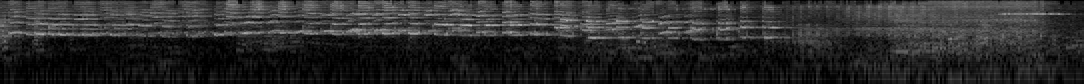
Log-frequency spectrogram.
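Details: A captive killer whale at SeaWorld Orlando gives a long, high squealing whistle with bright overtones that slowly slides downward. The sound is produced through its blowhole, not its mouth.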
